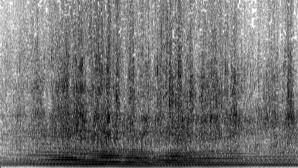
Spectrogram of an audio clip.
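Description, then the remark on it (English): Greg Malloy's propeller mapping aircraft, which scans coastline to map the seafloor, drones steadily overhead, its engine producing a loud, even hum with strong low harmonic tones that swell slightly and then hold for a few seconds. “Even Greg Malloy's aircraft has limits.”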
